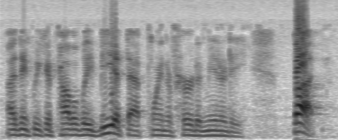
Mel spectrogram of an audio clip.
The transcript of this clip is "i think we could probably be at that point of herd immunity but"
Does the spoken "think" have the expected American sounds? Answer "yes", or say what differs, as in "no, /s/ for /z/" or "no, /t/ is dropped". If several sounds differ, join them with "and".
yes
